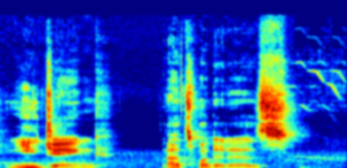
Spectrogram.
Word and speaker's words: Yi Jing: Wikipedia article would um I Ching that's what it was I don't even know if that's how it's pronounced Yi Jing that's what it is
